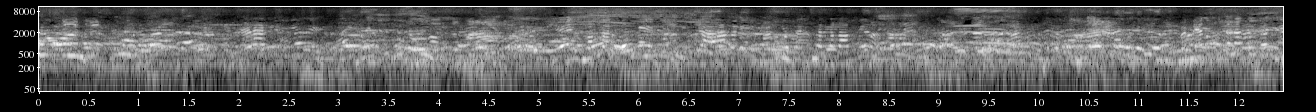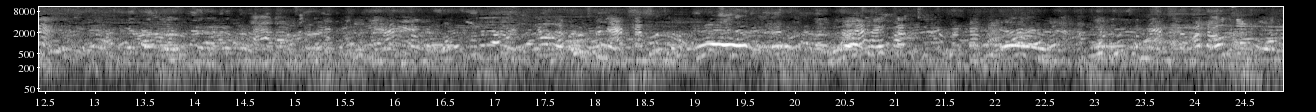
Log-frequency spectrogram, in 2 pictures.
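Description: A large crowd of people talking all at once: a continuous babble of many overlapping voices with no single speaker standing out.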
